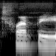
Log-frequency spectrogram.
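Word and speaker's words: Trimpe: drippy though yeah it's trippy yeah it was just something i don't know some book about marvel it said trippy and then it said rhymes with shrimpy rhymes with shrimpy that's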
